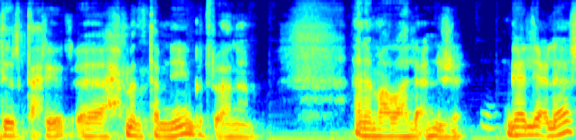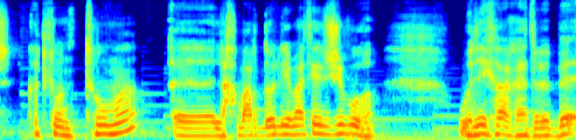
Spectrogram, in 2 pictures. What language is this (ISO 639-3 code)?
ara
